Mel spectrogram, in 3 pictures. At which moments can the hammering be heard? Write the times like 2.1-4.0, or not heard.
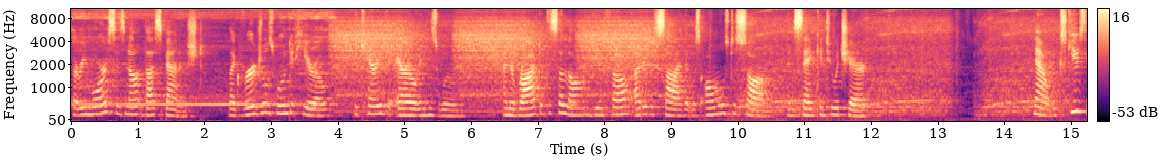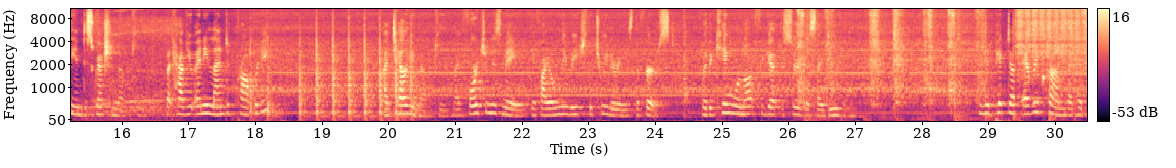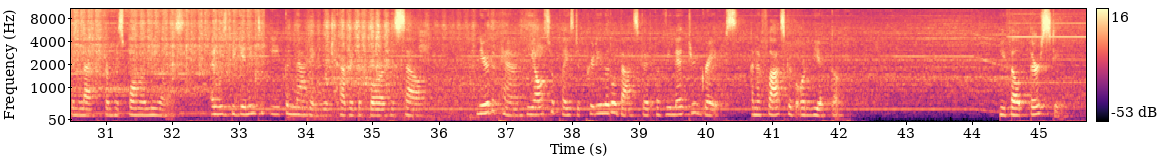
17.9-20.4, 28.4-30.1.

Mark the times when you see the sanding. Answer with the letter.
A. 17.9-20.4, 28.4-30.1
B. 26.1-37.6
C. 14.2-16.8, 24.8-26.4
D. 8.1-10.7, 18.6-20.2
B.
